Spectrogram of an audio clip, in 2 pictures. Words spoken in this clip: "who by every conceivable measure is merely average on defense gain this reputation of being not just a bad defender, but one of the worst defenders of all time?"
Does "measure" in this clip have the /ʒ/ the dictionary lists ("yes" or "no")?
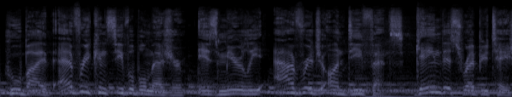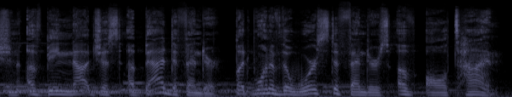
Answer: yes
